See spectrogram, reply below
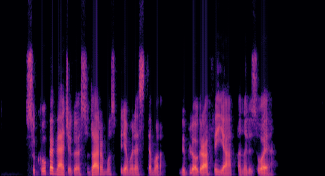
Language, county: Lithuanian, Vilnius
